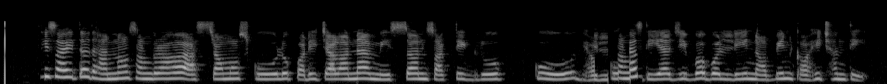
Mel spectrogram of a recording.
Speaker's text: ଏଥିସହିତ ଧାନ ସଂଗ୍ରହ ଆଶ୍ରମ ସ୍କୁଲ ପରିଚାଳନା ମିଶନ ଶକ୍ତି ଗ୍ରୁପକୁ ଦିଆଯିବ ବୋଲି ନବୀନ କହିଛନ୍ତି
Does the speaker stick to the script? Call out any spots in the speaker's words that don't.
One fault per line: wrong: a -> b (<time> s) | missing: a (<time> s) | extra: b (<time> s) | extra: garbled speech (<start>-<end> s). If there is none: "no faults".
extra: garbled speech (5.8-6.4 s)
